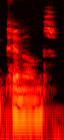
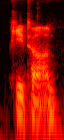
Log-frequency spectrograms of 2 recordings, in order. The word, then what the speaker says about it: piton: You can't tell if they're also climbing pin-ons. I'm pretty sure I'm mispronouncing that. Piton. Piton, that's it. There's a T.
